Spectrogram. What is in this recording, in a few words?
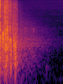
GROUP CLAP, HANDCLAPS; Spectrasonics; Heart of Africa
